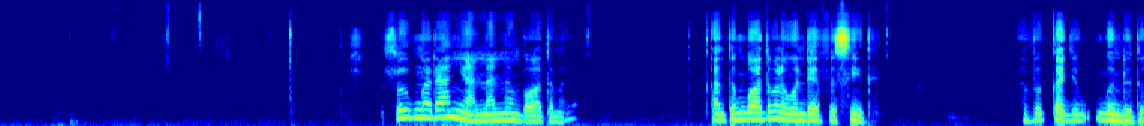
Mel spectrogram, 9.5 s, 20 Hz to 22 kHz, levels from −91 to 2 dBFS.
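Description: From start to finish the speech sounds rough and grainy, with a noisy fizz filling the upper bands instead of leaving gaps, while the full bandwidth stays intact. This is likely Opus compression in its music mode, and the damage points to a low bitrate near 16 kbps.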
